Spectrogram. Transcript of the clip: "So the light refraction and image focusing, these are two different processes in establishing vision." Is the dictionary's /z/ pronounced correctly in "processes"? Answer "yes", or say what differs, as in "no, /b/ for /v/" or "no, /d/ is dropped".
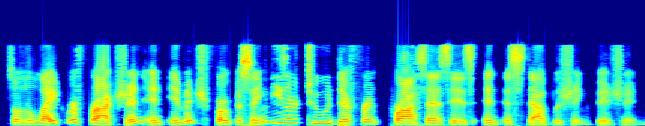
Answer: yes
